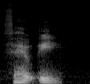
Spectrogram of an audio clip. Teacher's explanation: it's not the e, it's not the u, but the I that's accented. So you got to make sure you don't like give secondary stress to the e or anything.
